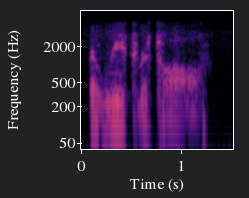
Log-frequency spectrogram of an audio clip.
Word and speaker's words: erythritol: Anesthetol? – Erythritol. – Erythritol. Erythritol. Okay. – Yep. It's spelled E-R-Y-T-H-R-I-T-O-L.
